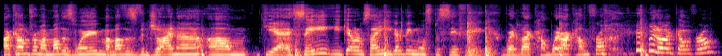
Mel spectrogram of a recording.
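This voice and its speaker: An Australian woman talks casually to her live-stream viewers while laying out a tarot reading. Her voice sits in an ordinary middle pitch, and her speech is loose, playful and full of slang. A faint hiss stays in the background. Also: moderate pace. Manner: chatty, playful, slangy, reads chat comments aloud. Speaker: tarot reader.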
